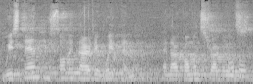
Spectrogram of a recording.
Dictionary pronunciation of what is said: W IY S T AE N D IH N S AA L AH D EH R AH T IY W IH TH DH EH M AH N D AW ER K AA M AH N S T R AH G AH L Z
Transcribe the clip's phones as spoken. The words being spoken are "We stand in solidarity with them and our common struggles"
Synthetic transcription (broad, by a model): W IY S T AE N D IH N S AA L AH D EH R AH T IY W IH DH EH M AH N D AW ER K AA M AH N S T R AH G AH L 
